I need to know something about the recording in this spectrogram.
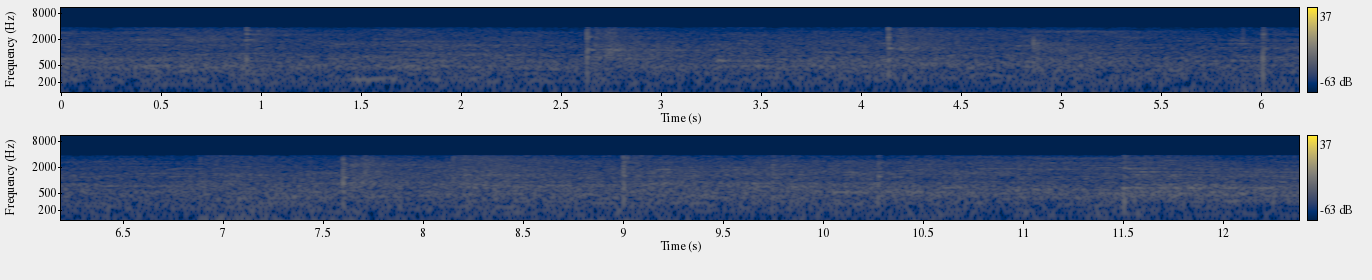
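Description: Rackets strike a shuttlecock with sharp pops, back and forth, in a large echoing hall.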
